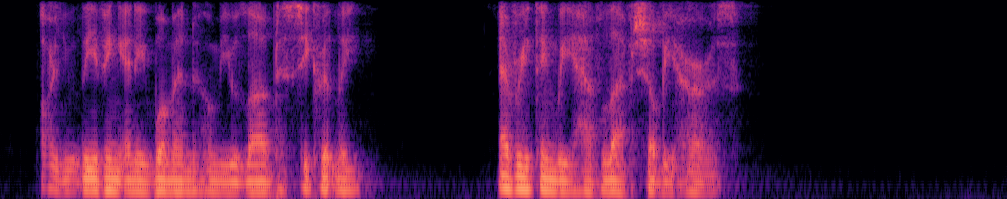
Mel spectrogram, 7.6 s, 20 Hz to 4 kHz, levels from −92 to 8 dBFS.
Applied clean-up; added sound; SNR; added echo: neural mask model DeepFilterNet 3.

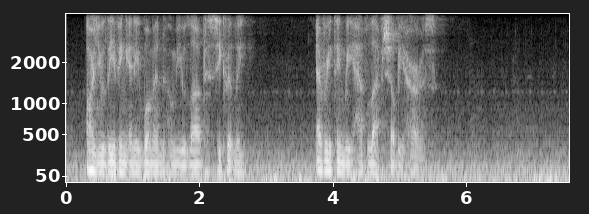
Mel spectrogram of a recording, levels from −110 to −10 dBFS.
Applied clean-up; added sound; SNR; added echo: none; Boat, Water vehicle; 7 dB; reverberation time 0.7 s.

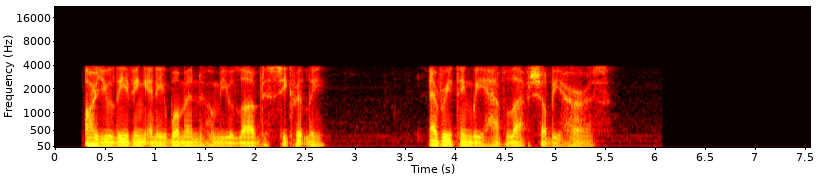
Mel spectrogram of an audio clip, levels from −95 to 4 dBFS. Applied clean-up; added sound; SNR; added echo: none; none; none; none.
